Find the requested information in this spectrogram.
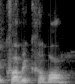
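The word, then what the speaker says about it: Krabi Krabong: When I go to Thailand, they say Krabi Kabong.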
